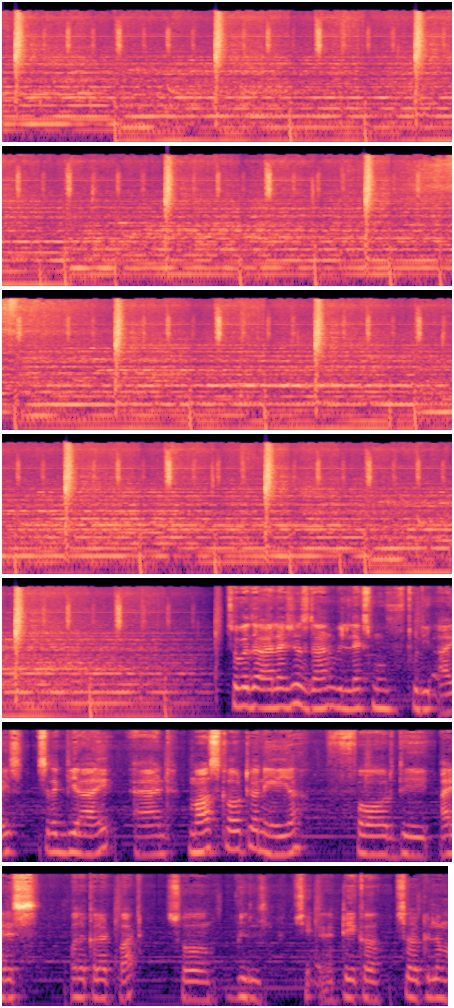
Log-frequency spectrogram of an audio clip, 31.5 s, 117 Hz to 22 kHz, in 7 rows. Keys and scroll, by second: 1.1 s, 2.6 ctrl+shift+z, 12.0 ctrl+z, 17.2 ctrl+z.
